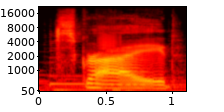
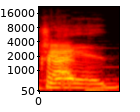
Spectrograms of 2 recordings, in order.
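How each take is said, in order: First: The name starts directly with an s sound. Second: The name starts with an extra vowel sound. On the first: The speaker calls it right. "so it's Scryed" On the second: The speaker calls it wrong. "I say Escryad"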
